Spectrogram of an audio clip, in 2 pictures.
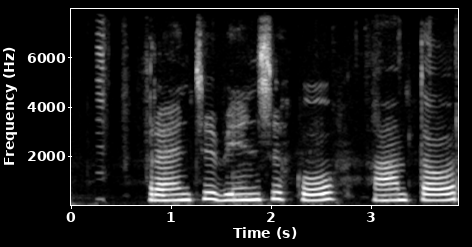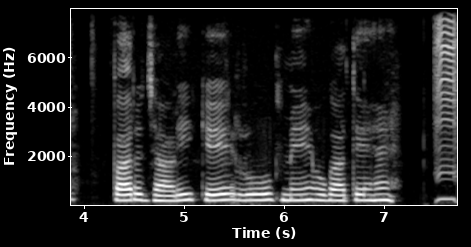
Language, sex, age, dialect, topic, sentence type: Hindi, female, 36-40, Garhwali, agriculture, statement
